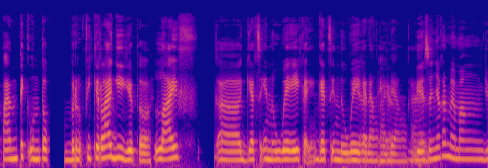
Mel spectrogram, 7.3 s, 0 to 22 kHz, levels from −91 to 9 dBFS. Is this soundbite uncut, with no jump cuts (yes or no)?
no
